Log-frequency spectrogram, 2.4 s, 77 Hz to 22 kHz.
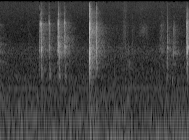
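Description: Keystrokes on a computer keyboard as a password is entered into the Ubuntu 22.04 terminal: a few sparse, crisp clicks in small bursts, close and fairly quiet, with no talking.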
